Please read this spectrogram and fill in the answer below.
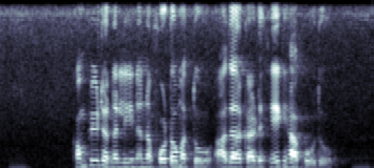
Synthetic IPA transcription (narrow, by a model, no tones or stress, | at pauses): kɐmpjuːʈɐɾnɐlːinɐnːɐpʰo̞ːʈo̞ːmɐt̪ːuaːd̪ʱaːɾɐkaːɾɖheːɡe̞ɦaːkuʋud̪u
